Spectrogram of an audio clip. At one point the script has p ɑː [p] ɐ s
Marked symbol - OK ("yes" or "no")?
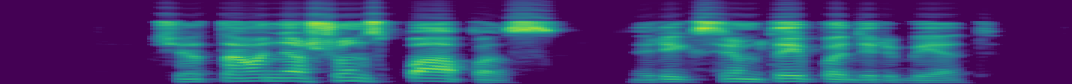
yes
